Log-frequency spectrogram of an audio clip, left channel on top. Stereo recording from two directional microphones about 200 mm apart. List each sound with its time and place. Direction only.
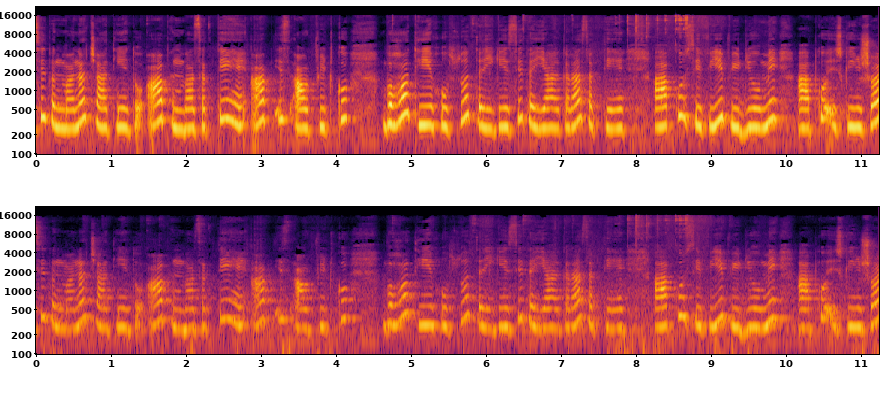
0.0 s speech: 45° left (ahead or behind)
